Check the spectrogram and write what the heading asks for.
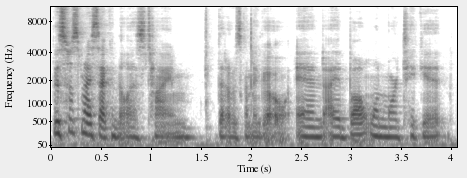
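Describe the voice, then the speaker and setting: A woman talks straight to her viewers in a loose, rambling vlog style and keeps dropping "um" and "like". Her voice has a gravelly fry with a husky edge. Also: mid-range voice, fairly even intonation, fairly quick. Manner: chatty, rambling, many fillers and "like". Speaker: vlogger. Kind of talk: casual vlog storytelling.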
